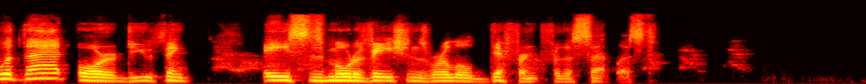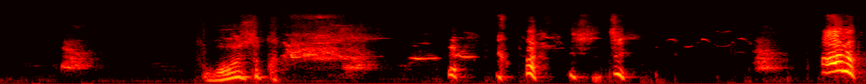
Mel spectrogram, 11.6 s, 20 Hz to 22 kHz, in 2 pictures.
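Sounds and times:
speech: 0.0s - 4.5s, 7.2s - 7.9s
dog barking outside: 1.4s - 2.0s, 4.4s - 5.1s, 6.2s - 6.5s, 8.0s - 8.4s, 10.8s - 11.1s.

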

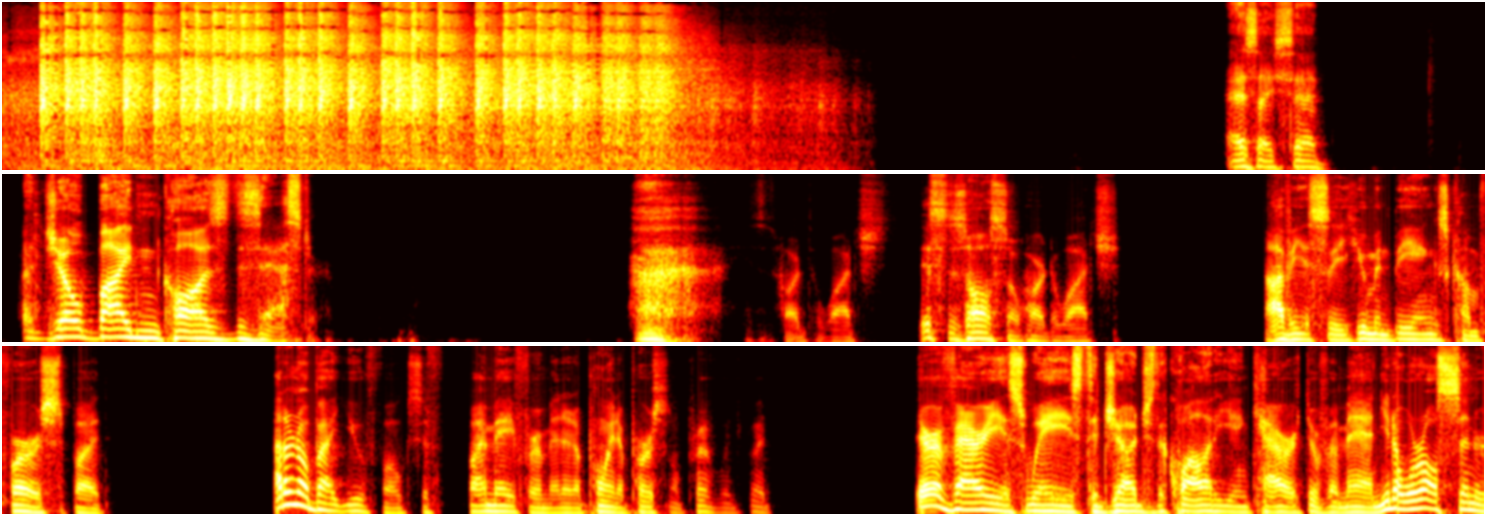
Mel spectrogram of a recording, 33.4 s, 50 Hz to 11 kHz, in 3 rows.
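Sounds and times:
gunfire bursts recorded on a phone: 0.3s - 5.3s
speech: 9.3s - 10.0s, 11.3s - 13.5s, 18.1s - 19.6s, 20.6s - 23.1s, 24.3s - 28.1s, 29.1s - 33.3s.

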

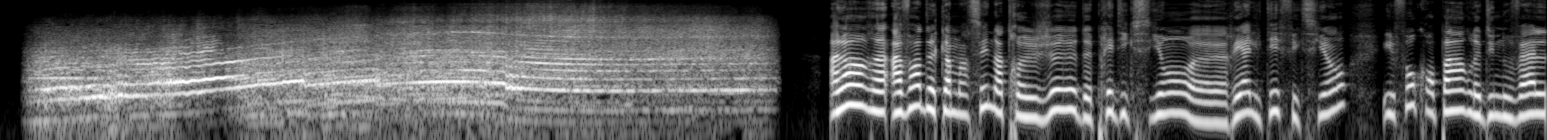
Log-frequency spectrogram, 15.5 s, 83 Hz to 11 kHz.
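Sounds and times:
race car engines revving at race start: 0.2s - 7.8s
speech: 8.4s - 15.4s.

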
